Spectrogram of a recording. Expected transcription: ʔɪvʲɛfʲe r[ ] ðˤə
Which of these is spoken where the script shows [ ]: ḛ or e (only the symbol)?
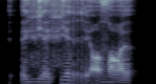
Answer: ḛ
